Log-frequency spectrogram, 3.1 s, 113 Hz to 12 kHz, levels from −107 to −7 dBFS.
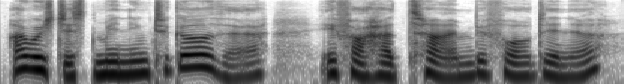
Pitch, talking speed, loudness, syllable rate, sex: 200 Hz, 250 wpm, -18 LUFS, 6.7 syllables/s, female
